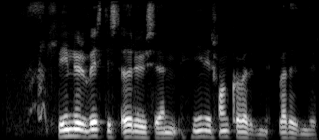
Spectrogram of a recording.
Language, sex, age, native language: Icelandic, male, 15, Icelandic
